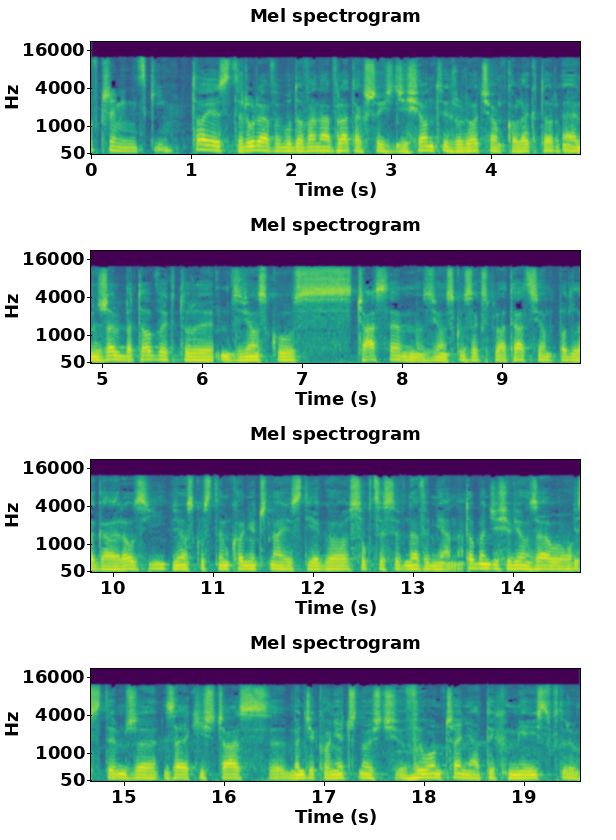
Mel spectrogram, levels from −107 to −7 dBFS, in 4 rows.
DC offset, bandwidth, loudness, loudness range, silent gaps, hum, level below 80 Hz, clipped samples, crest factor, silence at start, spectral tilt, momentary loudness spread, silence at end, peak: under 0.1%; 13 kHz; -15 LUFS; 1 LU; none; none; -44 dBFS; under 0.1%; 14 dB; 0 s; -4.5 dB/octave; 4 LU; 0 s; -2 dBFS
